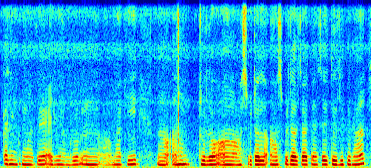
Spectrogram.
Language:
Nepali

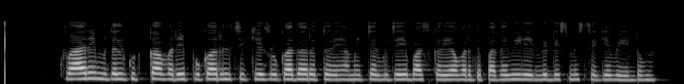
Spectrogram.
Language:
Tamil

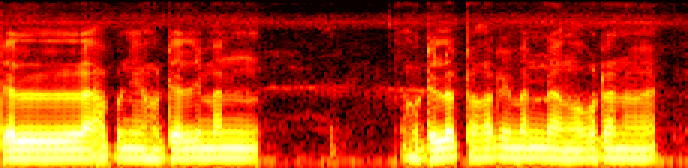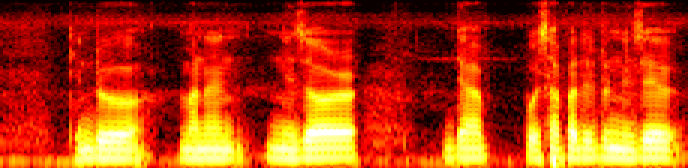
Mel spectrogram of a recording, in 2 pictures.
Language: Assamese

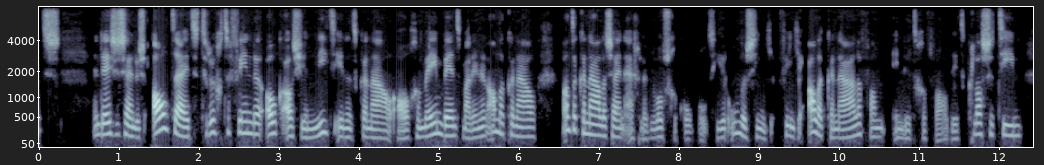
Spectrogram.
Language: Dutch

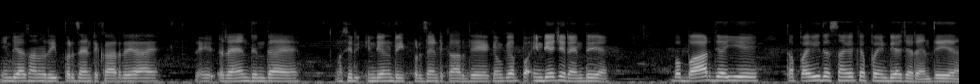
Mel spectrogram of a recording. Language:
Punjabi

